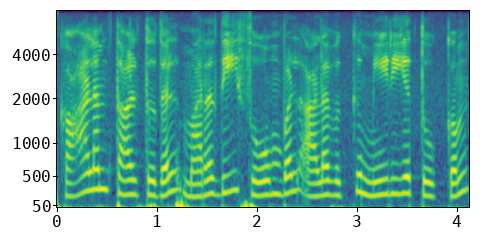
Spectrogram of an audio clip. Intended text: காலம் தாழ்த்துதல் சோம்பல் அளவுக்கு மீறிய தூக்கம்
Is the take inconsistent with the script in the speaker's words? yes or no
yes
